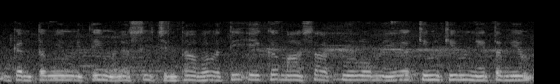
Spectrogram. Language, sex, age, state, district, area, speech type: Sanskrit, female, 60+, Tamil Nadu, Chennai, urban, spontaneous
